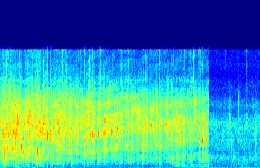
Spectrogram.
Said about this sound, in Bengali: পেঁয়াজটা হালকা ভাজা হয়ে এসছে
